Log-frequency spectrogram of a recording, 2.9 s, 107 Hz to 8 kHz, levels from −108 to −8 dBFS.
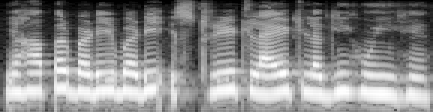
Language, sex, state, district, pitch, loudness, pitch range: Hindi, female, Madhya Pradesh, Bhopal, 235 Hz, -14 LUFS, 220-240 Hz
